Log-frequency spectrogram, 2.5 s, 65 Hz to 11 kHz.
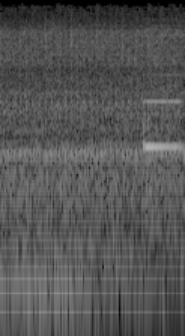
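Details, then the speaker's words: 2016 Kenworth T370 box truck, Paccar PX9 (Cummins ISL) 8.9 L diesel, Allison 3000HS 6-speed automatic, 226k miles: quiet idle, then a half-second high beep from the backup alarm as reverse engages (brake must be pressed to engage gear). "Now he's in gear. These automatics, you got to step on the brake to get them in gear, and you don't get it stepped on right away. It sometimes doesn't engage. Goes forward and reverse,"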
